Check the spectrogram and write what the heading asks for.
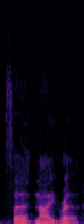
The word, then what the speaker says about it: Sanira: 3 syllables, Sanira.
